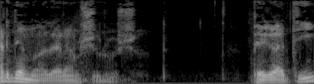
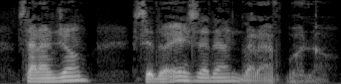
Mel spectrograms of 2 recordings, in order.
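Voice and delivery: plain reading voice

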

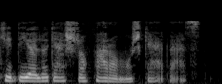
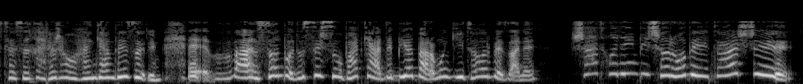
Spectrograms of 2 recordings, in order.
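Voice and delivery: high, bright-hearted mother's voice; Lucrèce playing the chipper wife; cheerful mother; 9 semitones higher than usual. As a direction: reassure him, pitched high.

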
